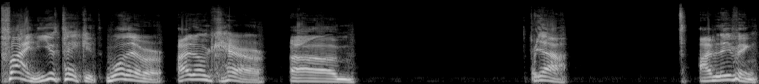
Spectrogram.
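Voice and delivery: put-on drunken speech. Voicing a character who hands something over and leaves: acting drunk. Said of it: "are you drunk?".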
